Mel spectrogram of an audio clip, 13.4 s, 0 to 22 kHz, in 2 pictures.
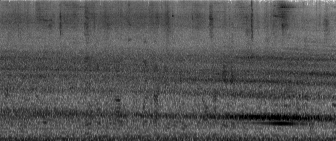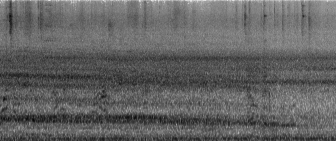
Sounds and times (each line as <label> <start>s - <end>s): MRT train 0.0s - 13.4s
